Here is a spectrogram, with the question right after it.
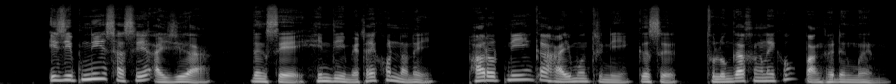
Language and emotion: Bodo, happy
